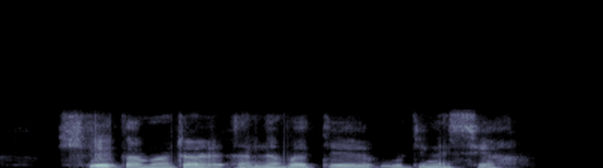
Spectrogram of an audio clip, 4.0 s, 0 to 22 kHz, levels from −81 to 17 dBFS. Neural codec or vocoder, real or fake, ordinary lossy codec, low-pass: codec, 16 kHz in and 24 kHz out, 1.1 kbps, FireRedTTS-2 codec; fake; Opus, 24 kbps; 7.2 kHz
